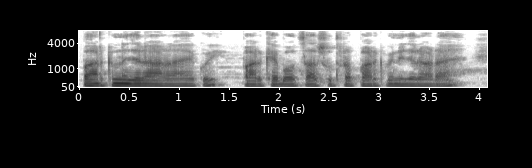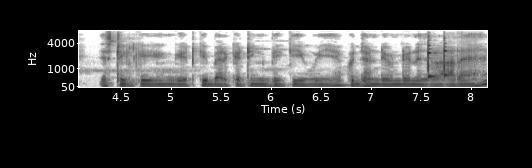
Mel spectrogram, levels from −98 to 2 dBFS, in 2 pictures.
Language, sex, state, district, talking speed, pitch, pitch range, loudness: Hindi, male, Chhattisgarh, Raipur, 235 wpm, 90 Hz, 90-95 Hz, -27 LUFS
